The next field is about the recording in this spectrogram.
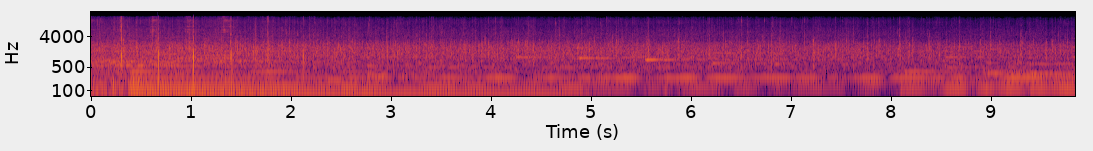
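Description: A large audience at a church worship service applauds steadily, dense clapping filling the room over sustained music tones, with a few sharper claps near the start and the applause continuing throughout.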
